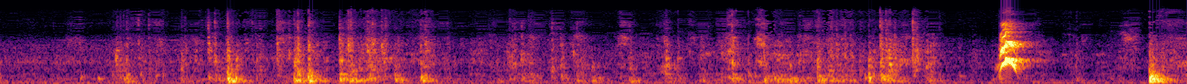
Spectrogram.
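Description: Dogs playing chase on a wooden deck: paws scrabbling and thudding on the boards. About two-thirds of the way in comes a single short, sharp, high-pitched bark, the loudest sound here, and a short low thump follows near the end.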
